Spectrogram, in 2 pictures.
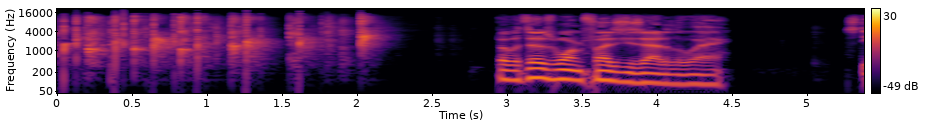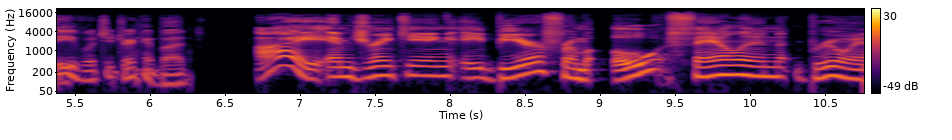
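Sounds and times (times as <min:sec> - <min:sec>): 
small group clapping: 0:00.0 - 0:02.4
speech: 0:02.9 - 0:04.5, 0:05.3 - 0:10.7.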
